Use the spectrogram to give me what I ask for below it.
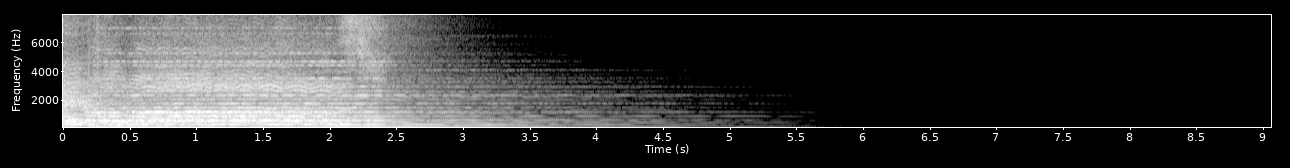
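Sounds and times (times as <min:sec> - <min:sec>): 
choir singing: 0:00.0 - 0:04.4.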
